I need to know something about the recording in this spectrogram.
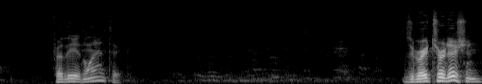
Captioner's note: students laughing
